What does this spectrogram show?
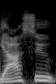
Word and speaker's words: Yiasou: to experience here in Charlotte and it's the yasu Greek festival which I learned how to say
